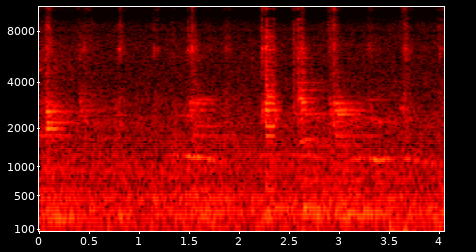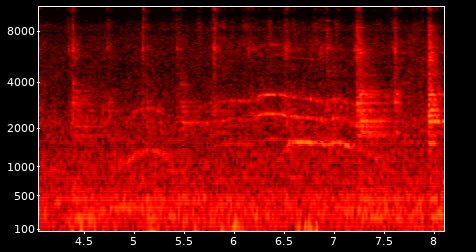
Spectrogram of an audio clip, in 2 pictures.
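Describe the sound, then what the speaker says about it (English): Cats outside a neighbor's house fight and meow, faint wavering yowls and cries rising and falling over low background noise. "I think the cats are like fighting outside in the neighbor's house"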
